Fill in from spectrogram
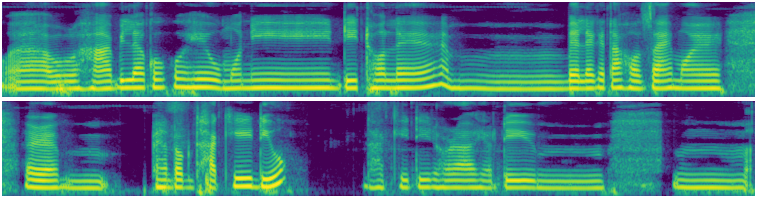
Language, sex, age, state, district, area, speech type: Assamese, female, 30-45, Assam, Sivasagar, rural, spontaneous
